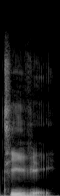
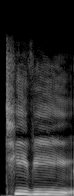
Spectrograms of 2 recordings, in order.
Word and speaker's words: TV: In English with initials like that, we usually stress the last letter. So, it's not TV. It's TV.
